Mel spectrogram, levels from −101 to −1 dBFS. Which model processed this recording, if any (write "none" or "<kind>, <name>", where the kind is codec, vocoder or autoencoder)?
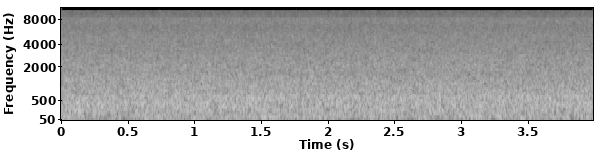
none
